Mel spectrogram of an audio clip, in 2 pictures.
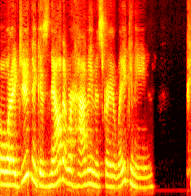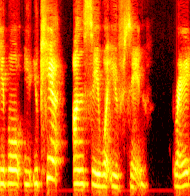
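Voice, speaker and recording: Against a quiet background, the speaker talks at a moderate pace with lively intonation and a slight Southern US accent. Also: woman. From Texas. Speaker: diversity trainer. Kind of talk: interview conversation.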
